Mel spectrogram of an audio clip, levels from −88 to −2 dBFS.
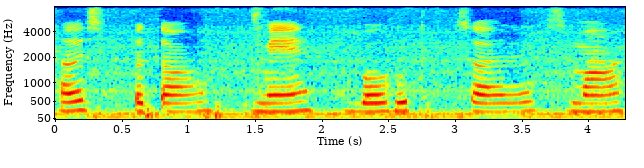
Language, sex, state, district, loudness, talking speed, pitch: Hindi, female, Punjab, Fazilka, -16 LUFS, 70 wpm, 225 Hz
